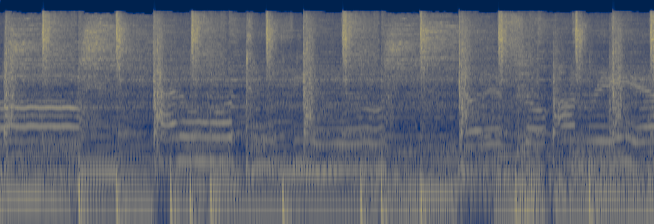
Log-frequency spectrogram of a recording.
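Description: Playback of a band recording with drums and a singing voice, played loosely without a click, with a looped percussion sample layered on top and kept in time with the song's wandering tempo.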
